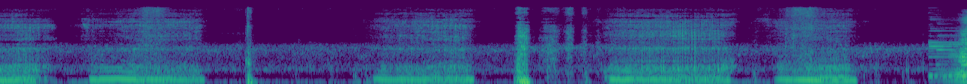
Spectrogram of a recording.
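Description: A man snoring in his sleep: four long, pitched snores a few seconds apart. Two short sharp clicks fall between them.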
